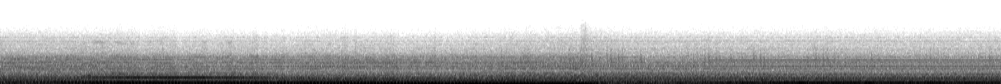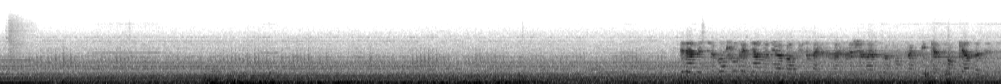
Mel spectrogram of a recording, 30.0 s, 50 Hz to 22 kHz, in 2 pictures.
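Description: Diesel engine of an X73500 single-car railcar heard from inside the passenger cabin, a steady low drone as the train pulls away and gathers speed, its note changing about nine seconds in. A voice comes in over it near the end.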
